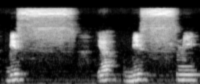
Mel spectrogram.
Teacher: Sin alir nafasnya alir suaranya kemudian hadirkan desis tajamnya bis ya bismillah tidak boleh disemi tidak memantul ya tapi alirkan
